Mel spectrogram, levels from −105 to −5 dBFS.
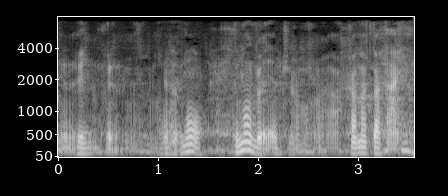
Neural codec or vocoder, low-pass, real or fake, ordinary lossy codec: autoencoder, 22.05 kHz, a latent of 192 numbers a frame, VITS, trained on one speaker; 7.2 kHz; fake; MP3, 48 kbps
